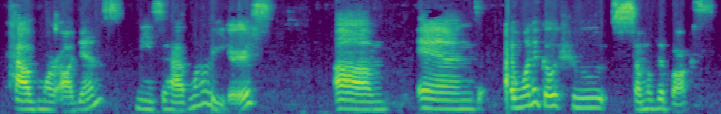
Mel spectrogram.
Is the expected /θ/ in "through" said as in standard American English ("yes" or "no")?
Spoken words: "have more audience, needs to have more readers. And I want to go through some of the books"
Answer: yes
